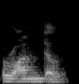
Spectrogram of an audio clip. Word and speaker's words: Toronto: Quebec and then uh Toronto actually Rondo oh so they don't pronounce it no there's no T's and then um you got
